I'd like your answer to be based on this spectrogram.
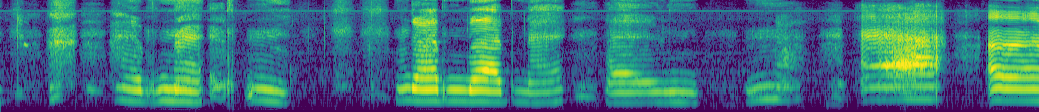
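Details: Baby recovering from bilateral vocal cord paralysis/dysfunction, with vocal cord nerves recovering and no medication used, starting to vocalize and talk; infant vocalization during vocal cord paralysis recovery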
